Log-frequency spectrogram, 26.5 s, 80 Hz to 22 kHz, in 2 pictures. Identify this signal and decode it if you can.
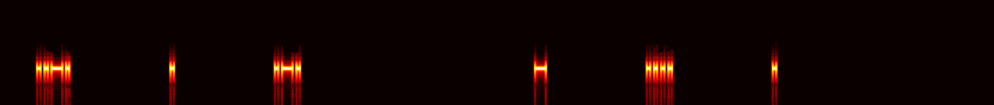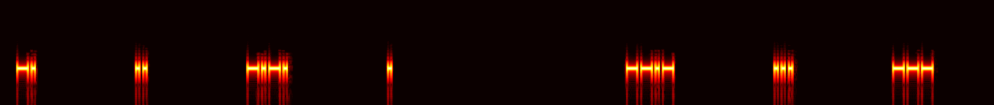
Morse code, heard as a keyed tone, about 25 wpm, spaced as for 6 wpm, 570 Hz. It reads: FER THE NICE QSO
